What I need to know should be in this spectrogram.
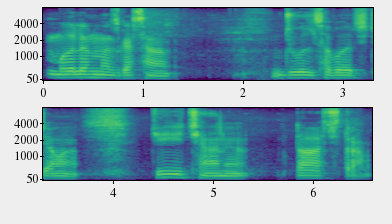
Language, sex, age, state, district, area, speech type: Kashmiri, male, 18-30, Jammu and Kashmir, Ganderbal, rural, spontaneous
